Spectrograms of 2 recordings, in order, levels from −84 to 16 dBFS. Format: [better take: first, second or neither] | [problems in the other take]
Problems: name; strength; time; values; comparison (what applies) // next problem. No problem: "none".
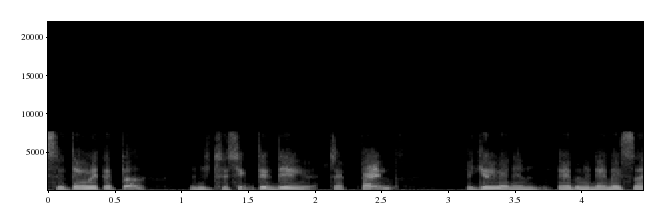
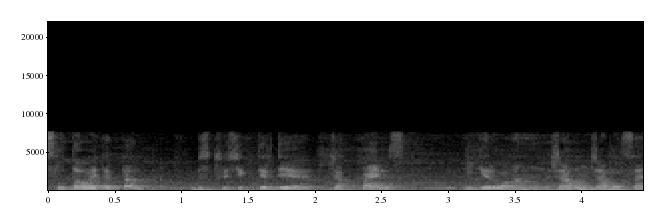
second | noise reduction (neural diffusion model UNIVERSE++)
